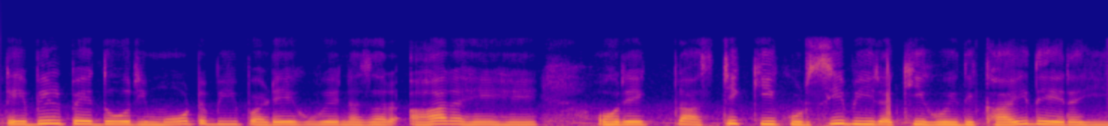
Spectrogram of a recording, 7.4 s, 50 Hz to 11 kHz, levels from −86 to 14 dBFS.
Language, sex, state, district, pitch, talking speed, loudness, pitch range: Hindi, female, Rajasthan, Jaipur, 230 Hz, 185 wpm, -12 LUFS, 225-250 Hz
